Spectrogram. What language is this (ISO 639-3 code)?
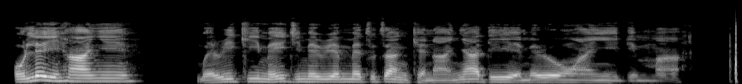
ibo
